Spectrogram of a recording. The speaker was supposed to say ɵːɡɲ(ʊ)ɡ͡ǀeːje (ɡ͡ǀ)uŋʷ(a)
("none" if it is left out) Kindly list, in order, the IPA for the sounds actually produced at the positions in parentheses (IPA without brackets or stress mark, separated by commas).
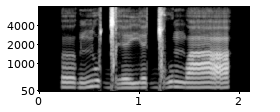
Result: u, ɡ͡ǀ, aː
